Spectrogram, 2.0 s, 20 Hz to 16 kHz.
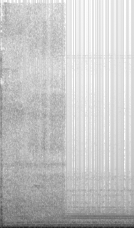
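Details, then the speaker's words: Warm GM 5.7 TBI V8 after replacing a corroded distributor cap and rotor: a steady, even idle around 800 rpm that dips slightly under load in reverse and drive with no stalling; normal idle. "the rpms are hanging around 800 and as i shift through the gears into reverse and drive notice the rpms do drop down a little bit as there's a load on the engine however it is no longer stalling out"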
